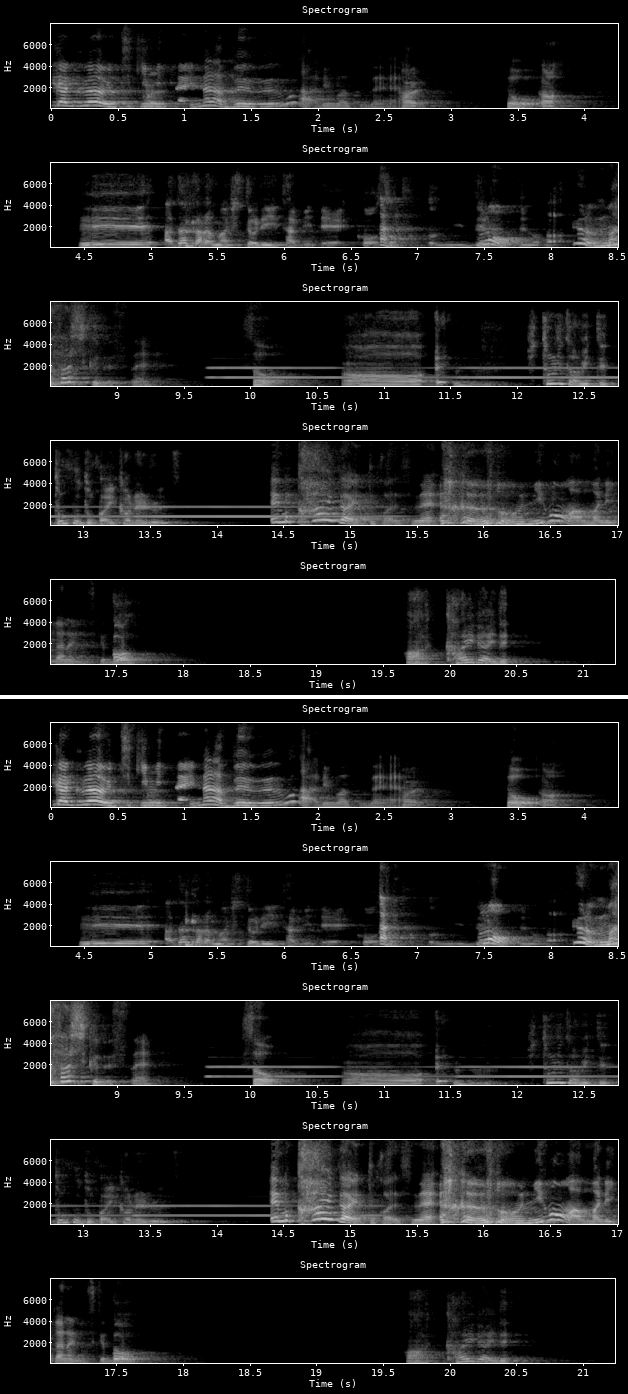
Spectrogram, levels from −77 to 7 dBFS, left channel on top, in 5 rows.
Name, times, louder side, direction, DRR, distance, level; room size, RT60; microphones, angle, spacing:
voice 1, 0.0-2.7 3.4-3.7 5.3-5.4 6.7-6.9 7.5-7.7 8.2-9.3 10.0-10.2 11.5-11.6 14.4-17.6, right 4 dB, 35° right, 12 dB, 0.8 m, -25 dB
voice 2, 4.5-7.9 10.7-11.5 12.2-13.7 17.5-17.7 19.7-20.4, left 3 dB, 35° left, 14 dB, 0.7 m, -31 dB
Wind instrument woodwind instrument, 9.7-15.3, left 3 dB, 80° right, 2.8 m, -38 dB
24.5 x 12.0 x 4.6 m, 0.82 s
head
